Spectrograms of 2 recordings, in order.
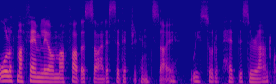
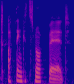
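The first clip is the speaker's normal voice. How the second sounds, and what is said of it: Put-on South African accent. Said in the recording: “Can you do the accent? ... I can do quite a good South African accent ... That's not bad at all.”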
